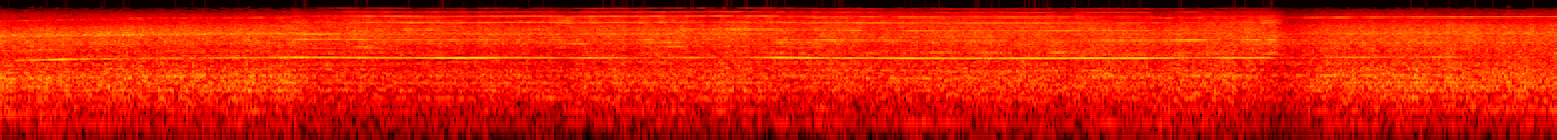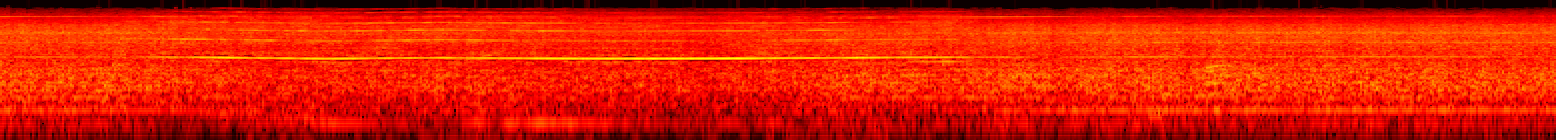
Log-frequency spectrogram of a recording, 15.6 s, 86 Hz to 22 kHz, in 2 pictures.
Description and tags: Circular Saw 2
Sound of a circular saw in operation.
electric, cut, mechanical, saw, woodwork, circular, machinery, machine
